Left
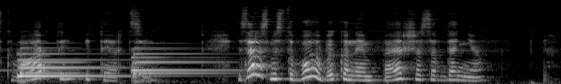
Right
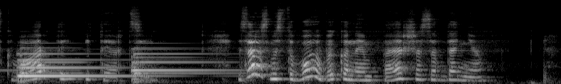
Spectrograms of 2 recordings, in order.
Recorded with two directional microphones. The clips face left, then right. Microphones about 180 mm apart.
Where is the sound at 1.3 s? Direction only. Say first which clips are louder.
Left 2 dB; 20° right (ahead or behind).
